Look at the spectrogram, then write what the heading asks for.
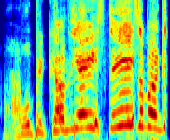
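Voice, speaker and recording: A man voicing a brash, fired-up teenage boy pitcher in an amateur manga dub, loud and boastful. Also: sing-song, moderate pace, no room sound, clean studio sound, heavily acted. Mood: fiercely determined.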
